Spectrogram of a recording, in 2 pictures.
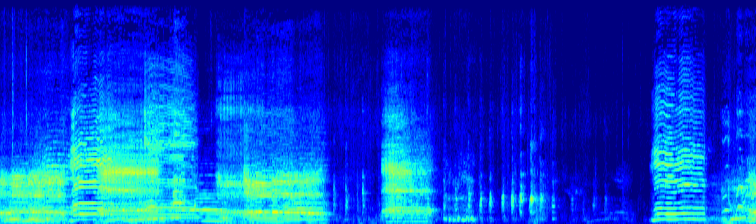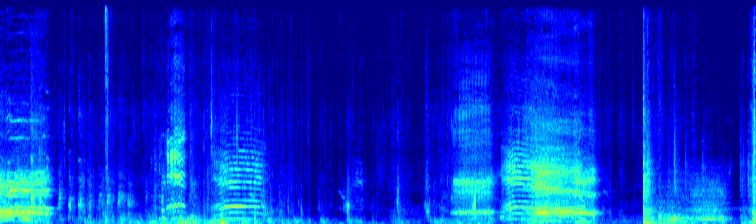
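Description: Romanov sheep bleating again and again, several calls overlapping in the first few seconds, then more bleats in groups every few seconds with quieter gaps between.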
